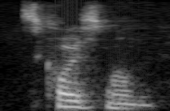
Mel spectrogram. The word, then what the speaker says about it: Schoysman: Scoisman, is that the right pronunciation? Skoisman. Scoisman, yeah, from the Yeah.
